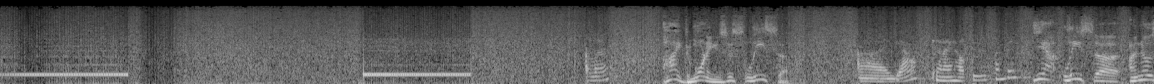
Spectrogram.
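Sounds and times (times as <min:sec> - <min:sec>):
telephone dialing on an outgoing call: 0:00.0 - 0:01.3, 0:03.6 - 0:04.8
hiss: 0:00.0 - 0:11.5
speech: 0:05.9 - 0:11.5.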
